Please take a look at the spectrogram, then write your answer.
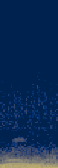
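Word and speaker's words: Brougher: James Whitcomb Brawler. Brawler, huh? It rhymes with B-R-O-W-E-R. Why do you have that G-H in there?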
